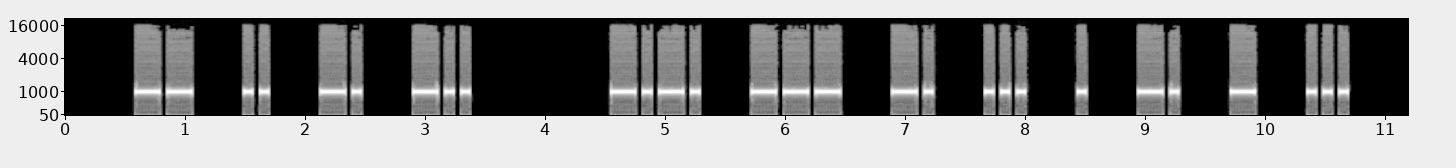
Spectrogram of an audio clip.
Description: Morse code, heard as a keyed tone, about 18 wpm, spaced as for 12 wpm, 1000 Hz. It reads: MIND CONSENTS
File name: qotdfiles / 12wpm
